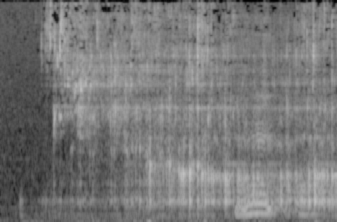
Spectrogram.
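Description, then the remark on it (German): Red wine, an Olivin Blauer Zweigelt from Winkler-Hermaden, gurgles steadily into a glass after a brief quiet start, the splashing pour fairly loud, with a hollow glugging bubble partway through as the glass fills. “Aber wie immer, zuerst stoße ich mal an und zwar heute mit mir selbst.”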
